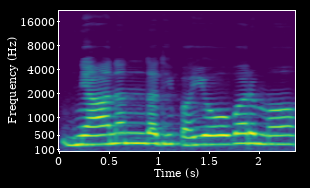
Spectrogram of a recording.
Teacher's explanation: अनुस्वारानंतर द आल्यावर अनुस्वाराचा उच्चार न करायचा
